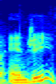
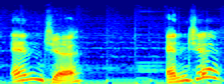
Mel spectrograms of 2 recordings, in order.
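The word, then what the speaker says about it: Ange: time all time now Angie favorite character of all time really I'm here to tell you her name is pronounced en Ena feel free to ignore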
